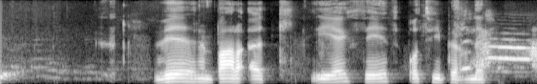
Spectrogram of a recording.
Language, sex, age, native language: Icelandic, male, 15, Icelandic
